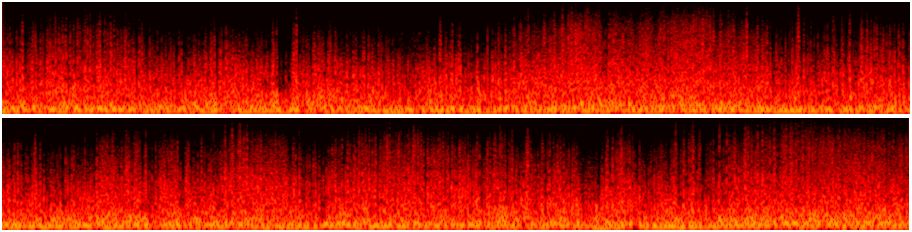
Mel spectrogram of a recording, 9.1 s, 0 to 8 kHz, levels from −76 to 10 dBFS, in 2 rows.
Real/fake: real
